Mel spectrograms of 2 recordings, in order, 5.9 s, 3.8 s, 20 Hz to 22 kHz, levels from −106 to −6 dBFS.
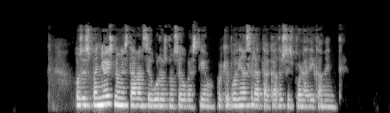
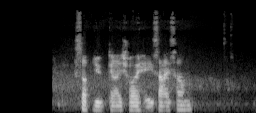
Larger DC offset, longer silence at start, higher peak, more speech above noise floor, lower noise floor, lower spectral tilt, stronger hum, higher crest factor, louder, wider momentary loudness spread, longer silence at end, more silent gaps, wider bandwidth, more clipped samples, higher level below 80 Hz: neither; first, 1.15 s vs 0.85 s; first, -6 dBFS vs -12 dBFS; first, over 67 dB vs 37 dB; first, under -90 dBFS vs -70 dBFS; about the same, -4.5 dB/octave vs -5 dB/octave; neither; second, 18 dB vs 24 dB; first, -24 LUFS vs -32 LUFS; about the same, 13 LU vs 11 LU; second, 0.75 s vs 0.95 s; neither; second, 10 kHz vs 15 kHz; neither; about the same, -74 dBFS vs -76 dBFS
